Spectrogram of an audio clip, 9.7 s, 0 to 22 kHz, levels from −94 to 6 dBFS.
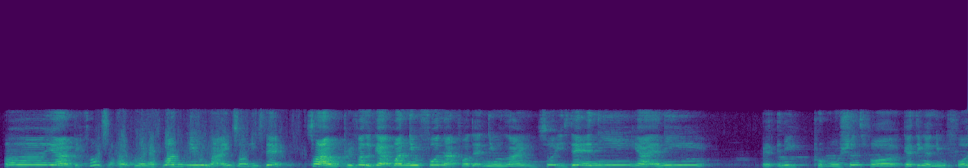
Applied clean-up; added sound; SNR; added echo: neural separator model SepFormer DNS4.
